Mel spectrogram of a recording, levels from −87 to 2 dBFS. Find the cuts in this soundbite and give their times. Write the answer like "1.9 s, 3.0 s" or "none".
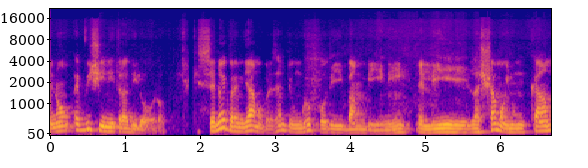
1.8 s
